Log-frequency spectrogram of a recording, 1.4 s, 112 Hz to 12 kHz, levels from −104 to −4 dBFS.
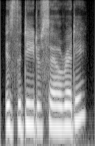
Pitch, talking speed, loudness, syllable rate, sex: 215 Hz, 250 wpm, -14 LUFS, 6.0 syllables/s, female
